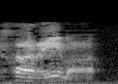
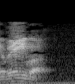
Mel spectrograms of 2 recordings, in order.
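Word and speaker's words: rhema: When used with rho, however, the rough breathing mark is generally not pronounced. So, like if we went back to the word in the line above, instead of saying harema, you just say rema, if that makes sense to you.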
